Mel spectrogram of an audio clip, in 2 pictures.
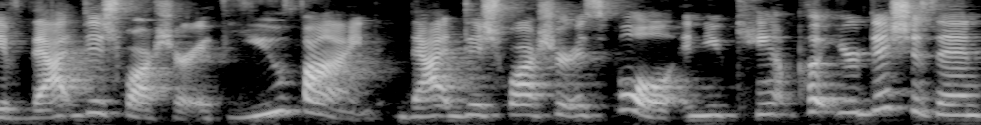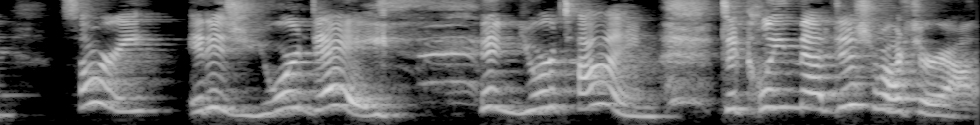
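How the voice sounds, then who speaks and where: Speaking with an American accent, a woman uses a high pitch and very wide pitch swings at a moderate pace. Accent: Southern US, comes out now and then. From Arkansas. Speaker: author. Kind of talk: podcast interview.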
